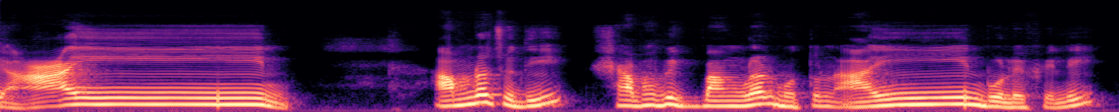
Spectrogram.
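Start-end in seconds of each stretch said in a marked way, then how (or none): 0.0-1.4 আইন pressed from the middle of the throat, higher and very long; throaty squeezed আইন held out; Arabic letter ain. Shown as a demonstration. Teacher showing viewers the throat letter, strained long আইন. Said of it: "ভেতর থেকে উচ্চারণের চেষ্টা করছি".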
